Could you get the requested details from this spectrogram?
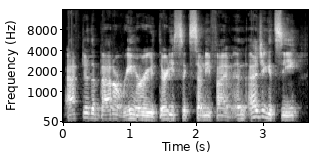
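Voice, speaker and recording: A man's voice: mid-range voice, fairly quick, pushed and bright. A man hosting a casual card game video, talking loosely with many fillers, tired after waking very early. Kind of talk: casual spoken price review.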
